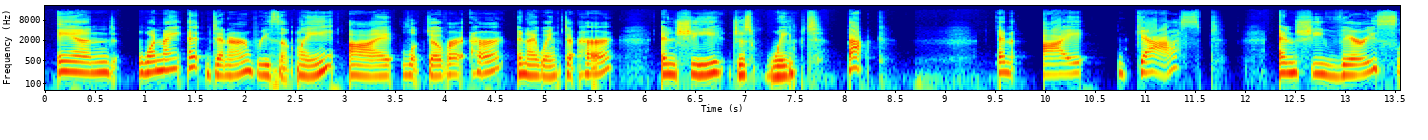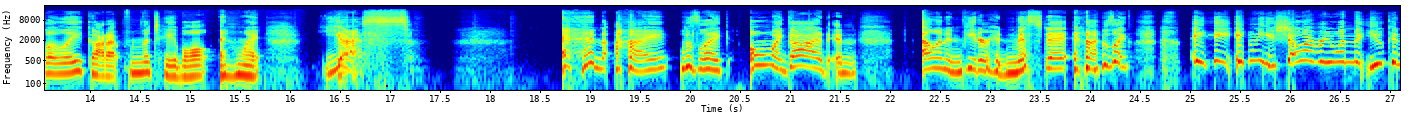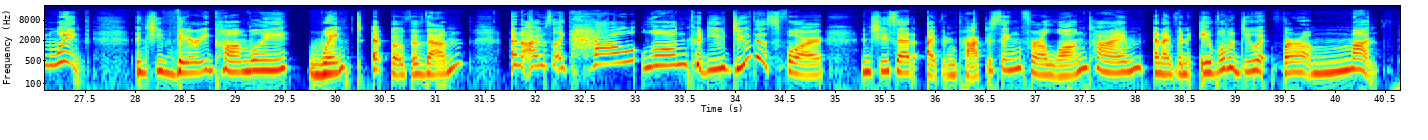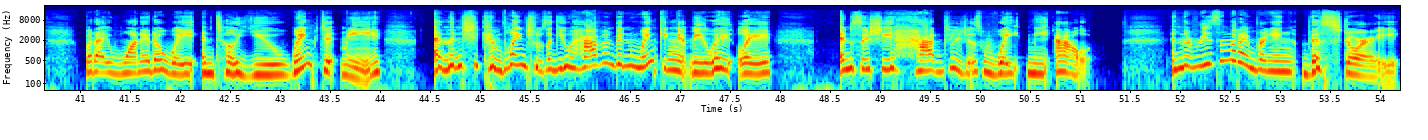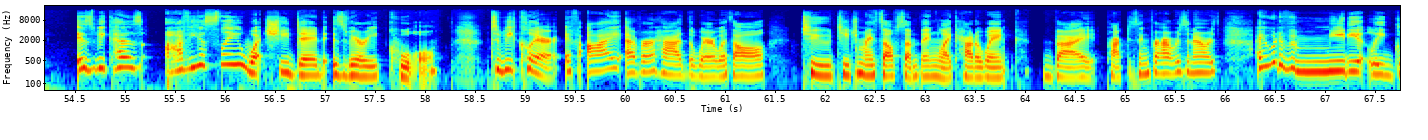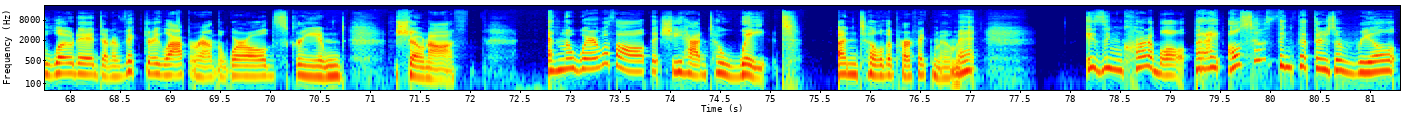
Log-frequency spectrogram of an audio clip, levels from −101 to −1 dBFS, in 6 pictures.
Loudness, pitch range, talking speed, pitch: -21 LUFS, 195-295 Hz, 155 wpm, 230 Hz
